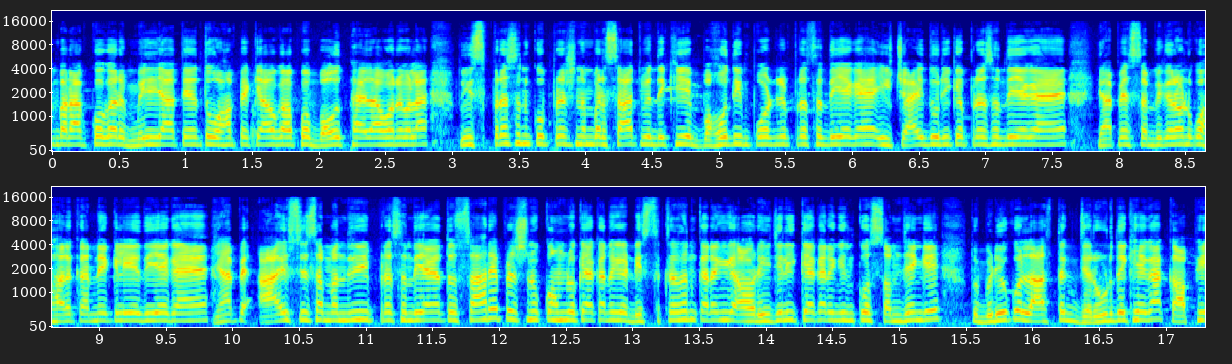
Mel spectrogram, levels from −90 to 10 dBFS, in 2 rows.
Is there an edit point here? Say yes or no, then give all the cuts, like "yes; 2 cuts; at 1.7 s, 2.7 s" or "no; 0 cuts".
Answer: yes; 1 cut; at 10.1 s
